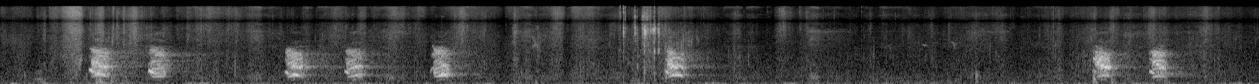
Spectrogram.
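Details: Garuo, a 22-month-old hunting dog working on a leash while tracking wild boar, barks in short paired bursts: about ten sharp barks spread over twelve seconds with quiet gaps, over a faint steady high hiss.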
